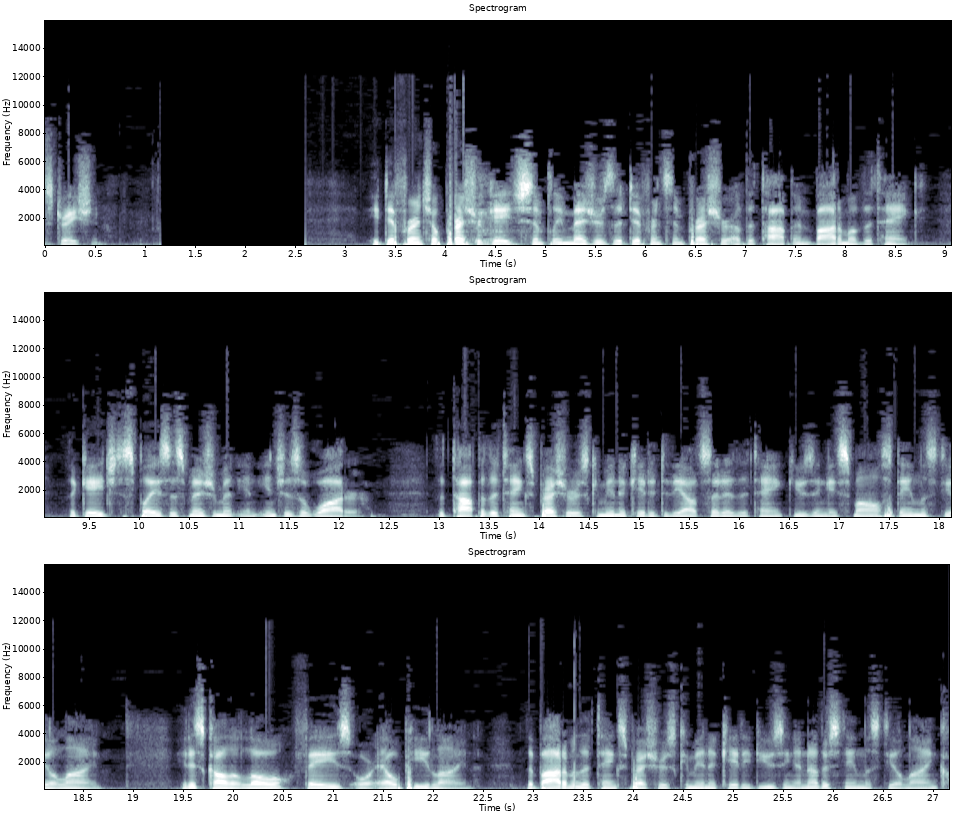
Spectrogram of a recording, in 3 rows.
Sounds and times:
Speech: 0.0s - 0.6s, 3.3s - 12.3s, 13.0s - 18.8s, 19.5s - 27.1s.

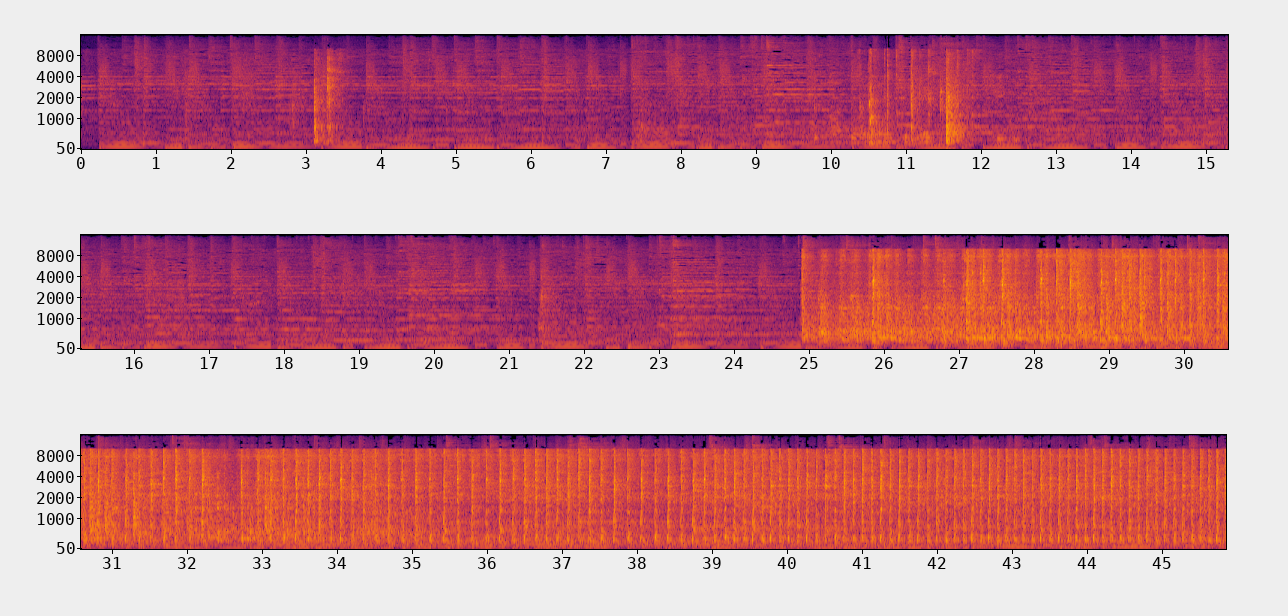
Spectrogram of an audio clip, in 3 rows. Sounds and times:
Music: 0.0s - 45.8s
Engine: 24.9s - 45.8s.

